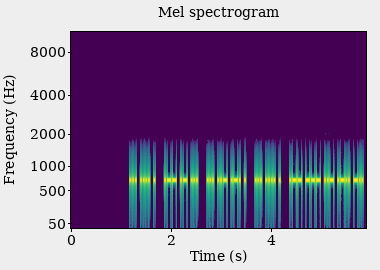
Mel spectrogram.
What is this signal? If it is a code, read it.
Morse code, heard as a keyed tone, about 44 wpm, 700 Hz. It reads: SHE WAS SURE SHE WOULD
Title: Sentences from Top 1500 Words 45wpm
